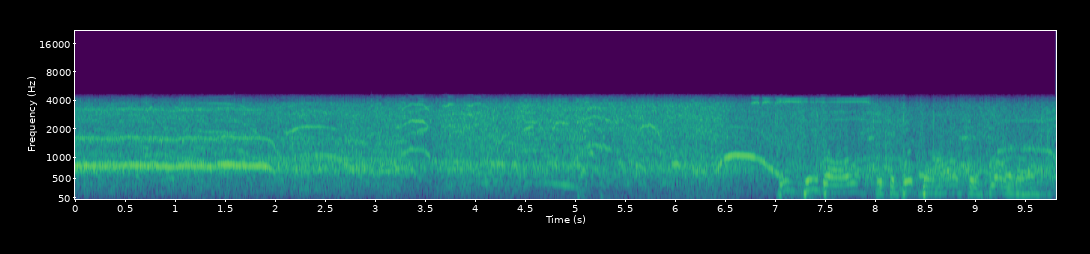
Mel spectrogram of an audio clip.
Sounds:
speech

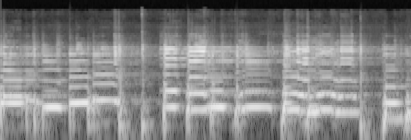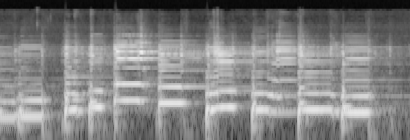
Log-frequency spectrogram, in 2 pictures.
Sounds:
distortion, music

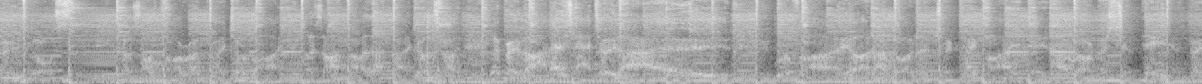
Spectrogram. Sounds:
music

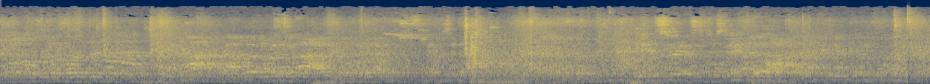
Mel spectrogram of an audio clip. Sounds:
inside a public space, speech

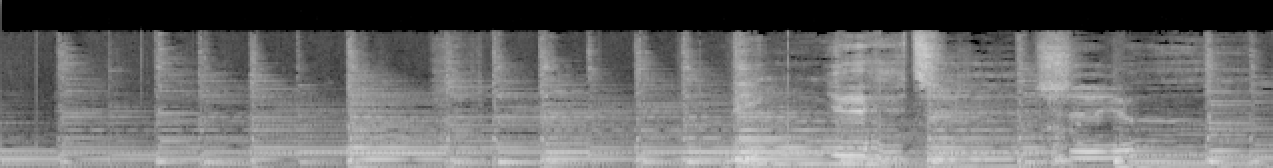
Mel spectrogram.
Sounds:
musical instrument, guitar, music, acoustic guitar, plucked string instrument, strum

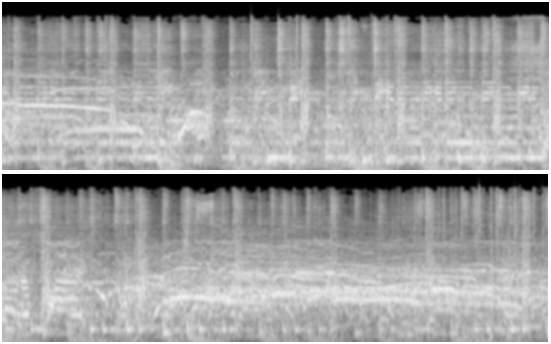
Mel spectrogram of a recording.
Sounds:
music

